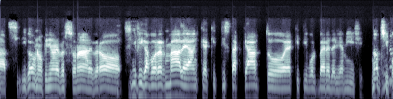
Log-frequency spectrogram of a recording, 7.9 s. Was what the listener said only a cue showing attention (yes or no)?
no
